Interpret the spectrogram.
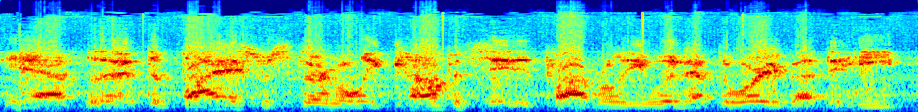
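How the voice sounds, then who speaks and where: Male radio tech hobbyist, fairly low pitch, wry and explanatory, very staticky transmission. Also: steady tone, quick pace, background noise. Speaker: CB radio operator, electronics hobbyist. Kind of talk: casual technical chat over CB radio.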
